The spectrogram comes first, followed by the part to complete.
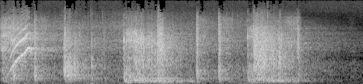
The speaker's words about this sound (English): Pop out and fill up the scuttle with some more uranium. Oh, all right. I'll just chuck this last bit on the fire.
